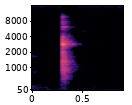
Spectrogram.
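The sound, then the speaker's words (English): A single quick clink of drinks tapped together in a toast, bright and short with a brief ringing edge, heard alone in an otherwise quiet moment. “Cheers. Cheers.”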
